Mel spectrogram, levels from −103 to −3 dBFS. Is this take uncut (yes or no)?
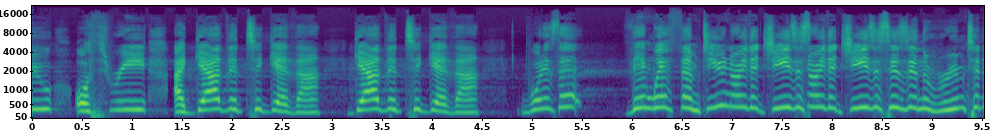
no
